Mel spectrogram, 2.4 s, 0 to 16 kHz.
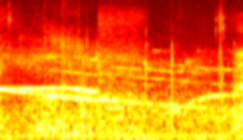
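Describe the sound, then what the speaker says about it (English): Fire engine sirens wail, rising and falling steadily at a distance, carried over a constant low background hum, with no voices present. "This is probably the 3rd time today I've heard these sirens going off."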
